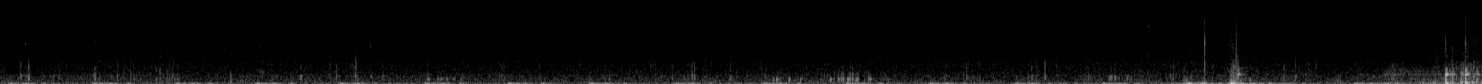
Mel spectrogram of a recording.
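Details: Bowel sounds recorded after drinking a beverage: low gurgling and rumbling bursts throughout, louder near the end, ordinary stomach growling from digestion.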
